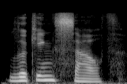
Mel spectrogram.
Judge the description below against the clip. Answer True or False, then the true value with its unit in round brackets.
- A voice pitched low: False (160 Hz)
